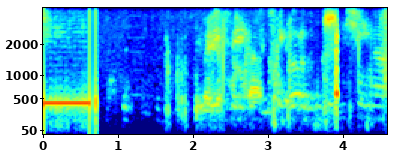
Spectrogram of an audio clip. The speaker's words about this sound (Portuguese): Vou ligar do meu celular.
